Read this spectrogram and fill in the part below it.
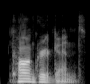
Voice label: "congregant", American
